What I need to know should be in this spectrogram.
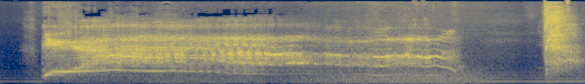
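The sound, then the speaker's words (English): A voice imitates a creature's scream of agony in a tabletop Ghostbusters game, a loud, strained, wavering howl held about five seconds, then a brief sharp burst after a pause. “as it's stomping over them, the peach juice seems to elicit another scream of agony.”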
